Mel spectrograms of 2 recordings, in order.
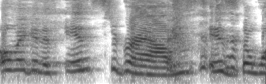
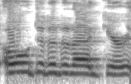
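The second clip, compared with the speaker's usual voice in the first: usual speaking voice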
